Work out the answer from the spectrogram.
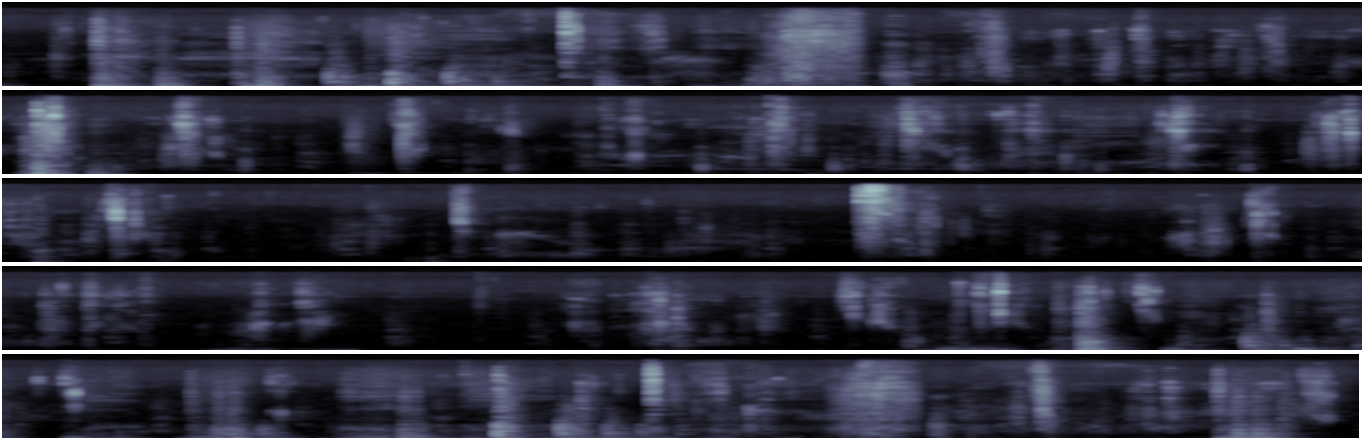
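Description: Close-up eating sounds: a person chewing and biting a mouthful of fish and rice eaten by hand, with clusters of sharp, crackly clicks. The clicks come thickly in the first few seconds and again in the last several, with scattered single clicks in between.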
